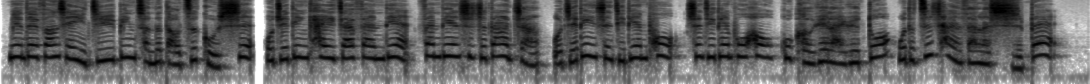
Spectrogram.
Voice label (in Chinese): 台湾腔游戏解说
